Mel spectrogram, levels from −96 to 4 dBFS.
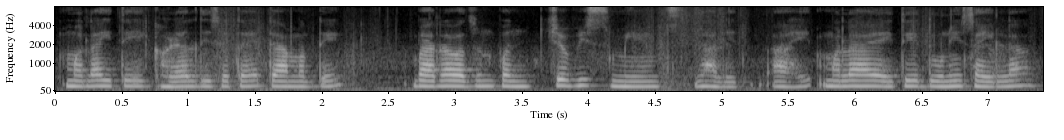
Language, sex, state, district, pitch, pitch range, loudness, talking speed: Marathi, female, Maharashtra, Chandrapur, 190 Hz, 185-195 Hz, -33 LUFS, 145 wpm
